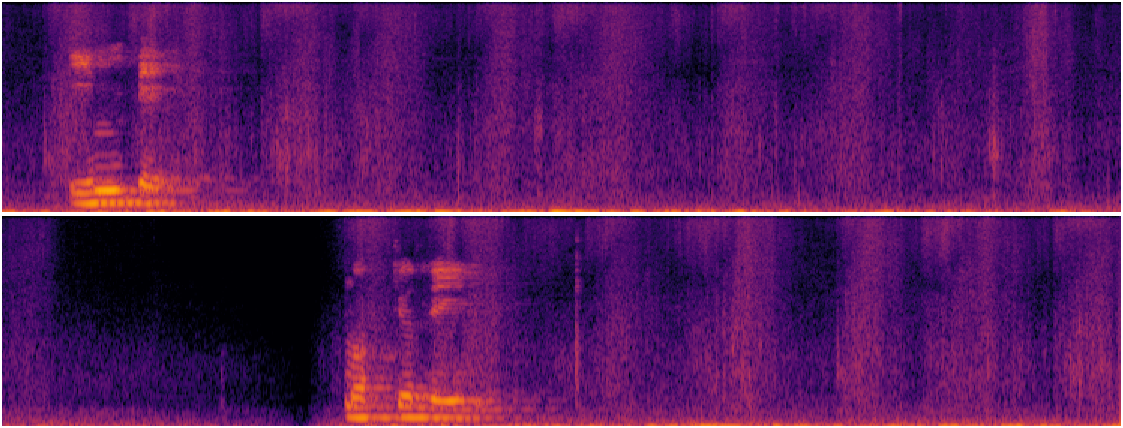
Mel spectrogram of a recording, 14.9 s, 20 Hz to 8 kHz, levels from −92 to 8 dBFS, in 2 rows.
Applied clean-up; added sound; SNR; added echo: none; Crumpling, crinkling; -1 dB; reverberation time 1.0 s.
